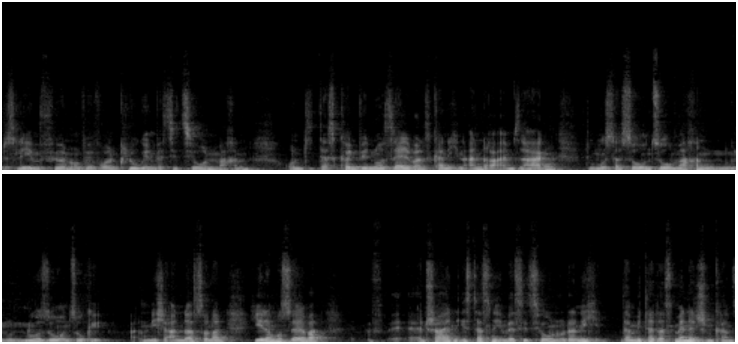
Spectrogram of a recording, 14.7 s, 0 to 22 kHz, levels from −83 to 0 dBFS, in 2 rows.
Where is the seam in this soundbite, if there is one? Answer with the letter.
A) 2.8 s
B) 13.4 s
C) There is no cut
B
